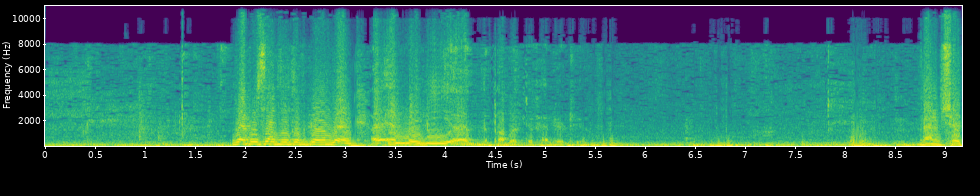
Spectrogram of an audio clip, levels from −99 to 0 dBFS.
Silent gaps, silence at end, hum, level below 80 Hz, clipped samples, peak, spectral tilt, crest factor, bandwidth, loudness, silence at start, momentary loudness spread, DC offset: none; 0 s; none; -12 dBFS; 2%; 0 dBFS; -5.5 dB/octave; 6 dB; 11 kHz; -6 LUFS; 0 s; 11 LU; under 0.1%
